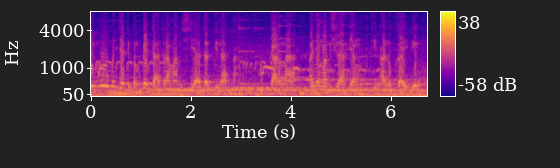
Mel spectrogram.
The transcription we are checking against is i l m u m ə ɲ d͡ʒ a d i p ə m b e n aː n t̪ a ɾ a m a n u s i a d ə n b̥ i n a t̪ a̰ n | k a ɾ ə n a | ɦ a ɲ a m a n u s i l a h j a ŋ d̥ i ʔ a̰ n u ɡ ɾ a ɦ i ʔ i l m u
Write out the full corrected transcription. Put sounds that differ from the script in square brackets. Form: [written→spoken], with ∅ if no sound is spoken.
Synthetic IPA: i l m u m ə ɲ d͡ʒ a d i p ə m b e [n→d] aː n t̪ a ɾ a m a n u s i a d [ə→a] n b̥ i n a t̪ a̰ [n→ŋ] | k a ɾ ə n a | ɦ a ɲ a m a n u s i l a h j a ŋ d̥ i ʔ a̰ n u ɡ ɾ a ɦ i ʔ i l m u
